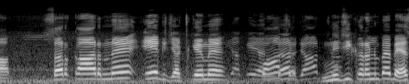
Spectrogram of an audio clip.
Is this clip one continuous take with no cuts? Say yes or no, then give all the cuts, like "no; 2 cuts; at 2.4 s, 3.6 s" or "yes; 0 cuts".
no; 1 cut; at 2.9 s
